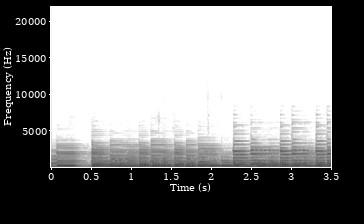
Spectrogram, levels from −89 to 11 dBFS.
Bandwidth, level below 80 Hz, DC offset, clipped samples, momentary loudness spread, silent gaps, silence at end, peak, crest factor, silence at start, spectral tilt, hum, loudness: 6 kHz; -36 dBFS; under 0.1%; under 0.1%; 3 LU; none; 0 s; -10 dBFS; 12 dB; 0 s; -9.5 dB/octave; none; -23 LUFS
